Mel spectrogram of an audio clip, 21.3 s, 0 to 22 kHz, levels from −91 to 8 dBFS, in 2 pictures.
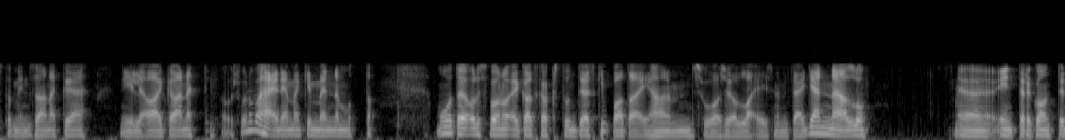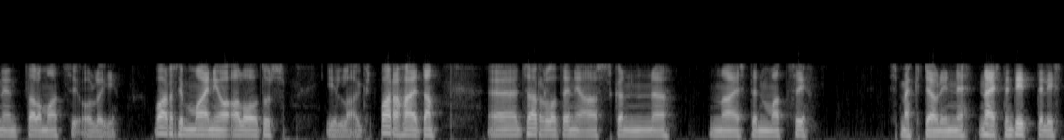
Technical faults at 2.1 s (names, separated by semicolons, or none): packet loss with pitch repetition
